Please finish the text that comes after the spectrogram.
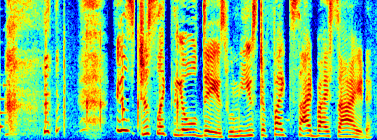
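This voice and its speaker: A woman's voice: sits high, wildly swooping pitch, takes it slowly, a little hiss or hum, full character voice. A woman voicing an upbeat, friendly young female warrior in a video game, eager in manner. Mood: excited.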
